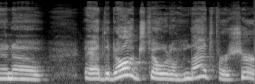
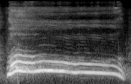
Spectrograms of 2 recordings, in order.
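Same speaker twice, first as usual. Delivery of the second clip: imitated dog roar, much higher and loud; 13 semitones higher, 6 dB louder than usual. Dogs warning off the strangers, imitated roar. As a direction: bark it out like a guard dog.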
